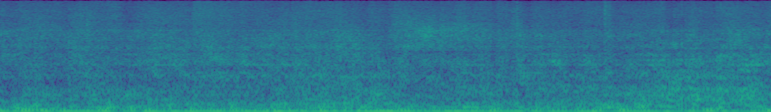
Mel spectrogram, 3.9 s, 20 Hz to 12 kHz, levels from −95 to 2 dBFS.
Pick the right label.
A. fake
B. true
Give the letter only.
A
